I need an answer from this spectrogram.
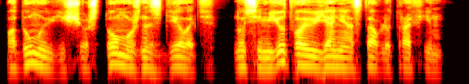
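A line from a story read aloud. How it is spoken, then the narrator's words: Whisper. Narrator (Russian): прошептал я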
